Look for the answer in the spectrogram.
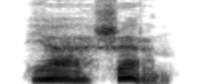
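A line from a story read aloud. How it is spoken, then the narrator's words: Low velvety female voice. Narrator (Russian): произнесла она низким бархатистым голосом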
